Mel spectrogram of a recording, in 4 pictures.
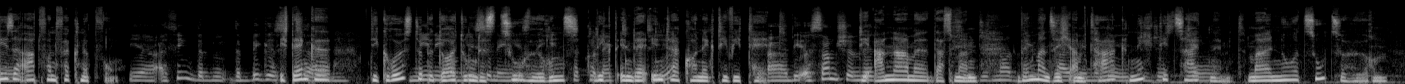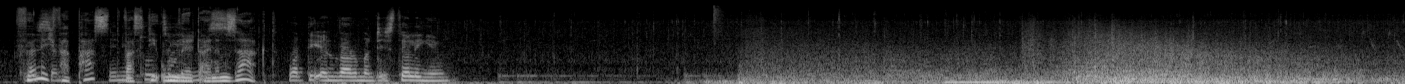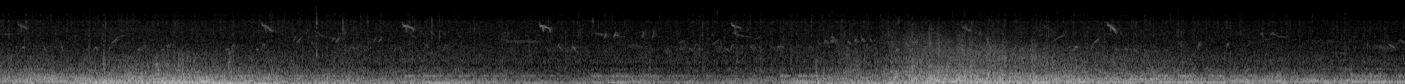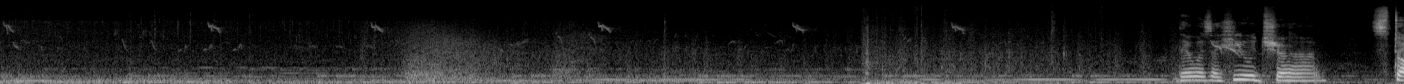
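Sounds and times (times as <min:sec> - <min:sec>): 
speech: 0:00.0 - 0:18.7, 0:54.2 - 0:56.1
rushing rain: 0:02.8 - 0:54.9
steady wind: 0:15.1 - 0:56.1
deep rolling rumbles of thunder: 0:21.0 - 0:53.8.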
